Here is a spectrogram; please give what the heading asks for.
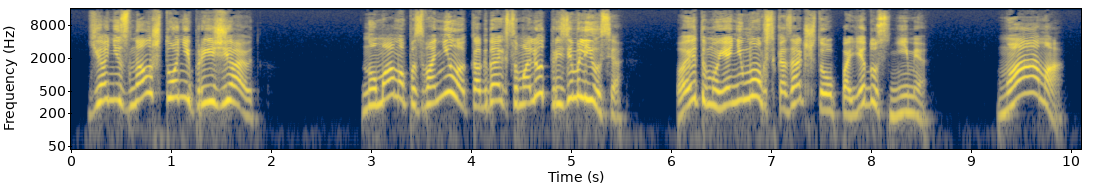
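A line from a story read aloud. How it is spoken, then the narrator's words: Sudden shout. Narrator (Russian): Неожиданно крикнул он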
